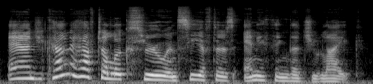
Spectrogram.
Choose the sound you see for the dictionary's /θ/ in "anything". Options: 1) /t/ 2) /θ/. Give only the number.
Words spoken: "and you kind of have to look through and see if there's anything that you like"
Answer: 2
